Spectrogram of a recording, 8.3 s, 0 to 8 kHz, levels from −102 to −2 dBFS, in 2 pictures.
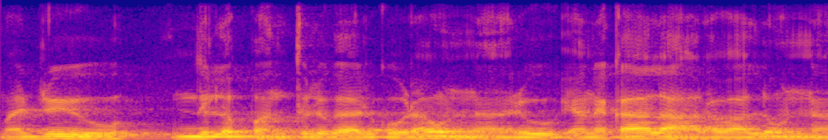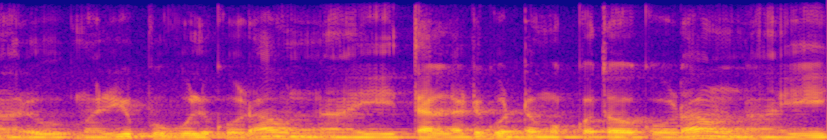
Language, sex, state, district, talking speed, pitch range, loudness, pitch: Telugu, male, Andhra Pradesh, Anantapur, 125 wpm, 95-100 Hz, -16 LUFS, 95 Hz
